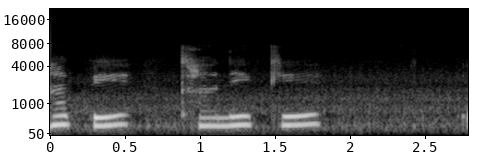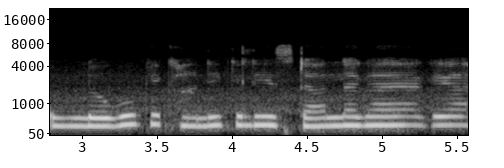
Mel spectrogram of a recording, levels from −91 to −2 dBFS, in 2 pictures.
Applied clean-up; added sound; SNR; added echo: none; none; none; none.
